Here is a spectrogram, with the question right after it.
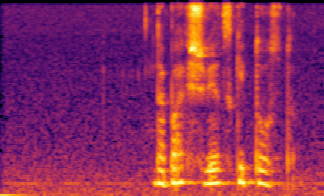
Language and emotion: Russian, neutral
